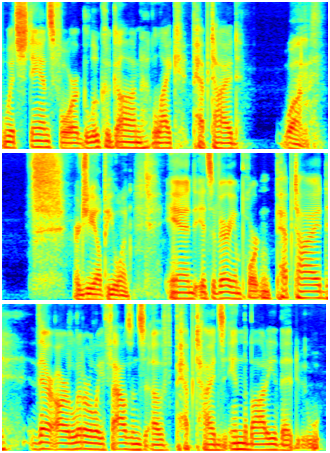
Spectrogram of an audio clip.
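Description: A man hosting a medical podcast, explaining things in a measured way with pauses and restarts. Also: medium pitch, a little mellow, no room sound, studio quality. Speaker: podcast host and surgeon. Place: office recording room.

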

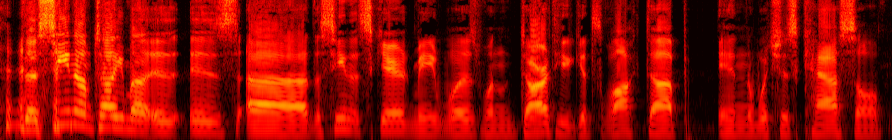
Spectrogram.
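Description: A man on a casual podcast, telling a childhood memory as an expressive storyteller. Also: medium pitch, normal speed, vocal fry, slight background noise. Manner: expressive storyteller who laughs as he recalls things. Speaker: podcast co-host.

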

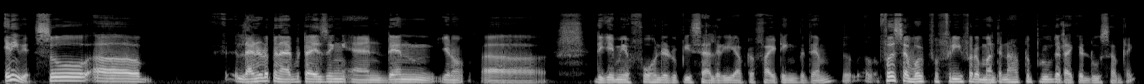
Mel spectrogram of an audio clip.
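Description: A man's voice: fairly low pitch, fairly quick, no echo, studio quality. A man from south India with an Indian accent, telling stories casually as an interview guest and slipping between English and Hindi. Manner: animated code-switching between English and Hindi.

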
